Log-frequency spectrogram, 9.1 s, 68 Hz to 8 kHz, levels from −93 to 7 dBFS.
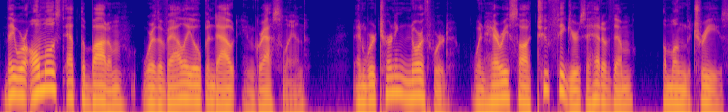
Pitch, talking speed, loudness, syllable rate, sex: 105 Hz, 190 wpm, -20 LUFS, 5.8 syllables/s, male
